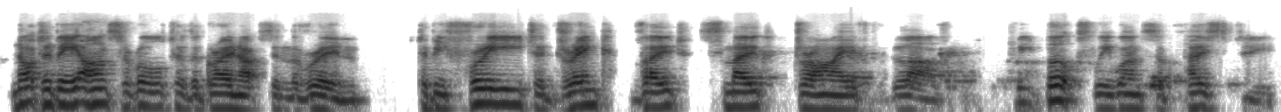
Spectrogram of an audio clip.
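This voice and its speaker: A man's voice: medium pitch, a bit bright. A man from Britain with a British accent, a courteous poet speaking informally to an online gathering. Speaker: poet, event participant. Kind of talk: informal introduction and poetry reading. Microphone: online group call. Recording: dull lo-fi online call.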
